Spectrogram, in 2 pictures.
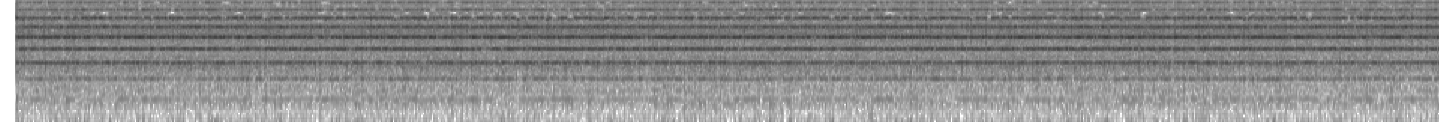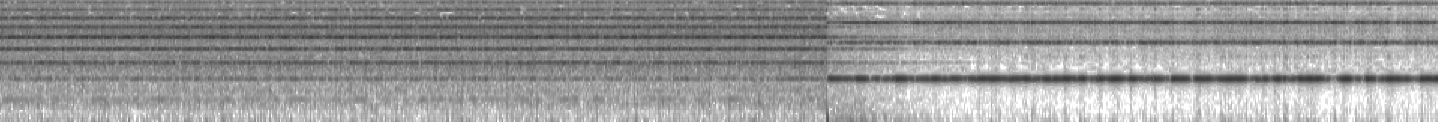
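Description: A continuous, steady alarm-bell tone used as a sound in an electronic track. About fifteen seconds in it switches abruptly to a thinner, higher tone.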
